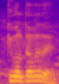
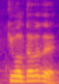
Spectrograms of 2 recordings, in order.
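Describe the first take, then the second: The two takes are said the same way.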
